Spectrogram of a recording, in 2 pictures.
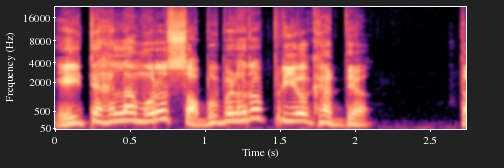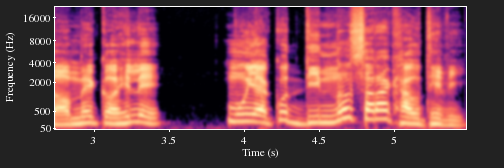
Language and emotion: Odia, happy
